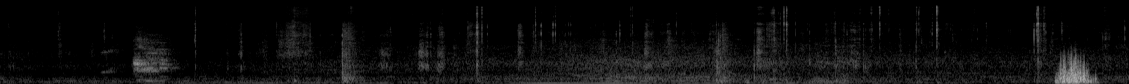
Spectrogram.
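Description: Small clicks, taps and rustles of a smartphone and its cardboard box being handled as the phone is lifted out, with a short squeak about a second in and a brief loud thump near the end.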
